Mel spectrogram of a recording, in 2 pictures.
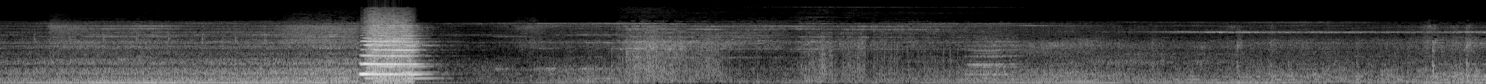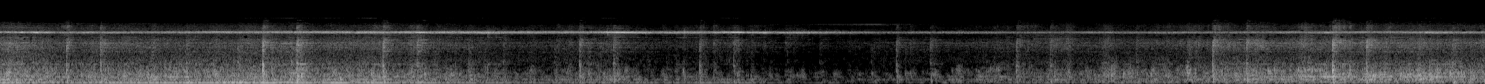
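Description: Passenger train pulled by a diesel locomotive rolling past with a low engine rumble. There is one short, loud horn blast about four seconds in. From about twelve seconds on, the coaches rounding the curve give a steady high-pitched wheel squeal over the clicking of the wheels on the rails.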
